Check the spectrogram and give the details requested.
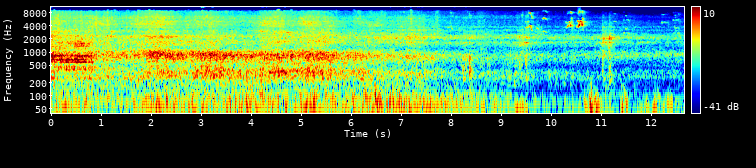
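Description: Heritage passenger carriages of a steam-hauled train running past on the rails. The loud rolling noise fades over the second half as the train pulls away.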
